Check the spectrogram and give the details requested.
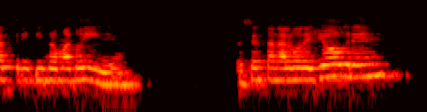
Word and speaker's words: Sjögren: Presentan algo de Sjögren y algo de esclerodermia.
